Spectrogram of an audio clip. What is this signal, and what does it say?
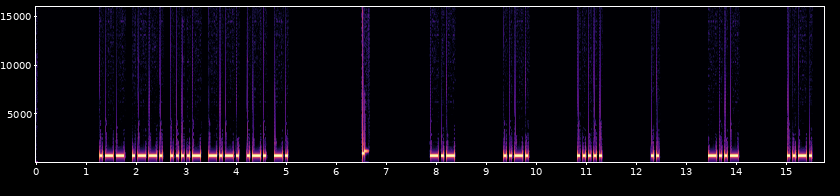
Morse code, heard as a keyed tone, about 22 wpm, spaced as for 11 wpm, 700 Hz. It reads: WP4CRN KF5IXF
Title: USA Call Signs - 6 Characters - 6x Character Spacing - 22wpm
